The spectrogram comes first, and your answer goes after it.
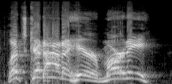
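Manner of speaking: high, loud panicked shout. Acted. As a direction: yell to flee. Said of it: "One-Eyed Matt shouts".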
